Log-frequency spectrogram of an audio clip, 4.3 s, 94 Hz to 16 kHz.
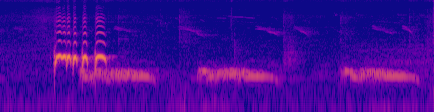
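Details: Lively local zebra dove in the 'engkel' style, sung to stir other doves into song: one fast burst of four rolling coos, then three softer, lower, slurred calls spaced about 1.5 seconds apart.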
